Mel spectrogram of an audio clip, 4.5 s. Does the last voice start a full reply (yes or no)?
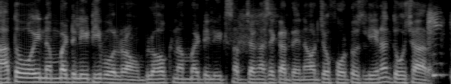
yes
